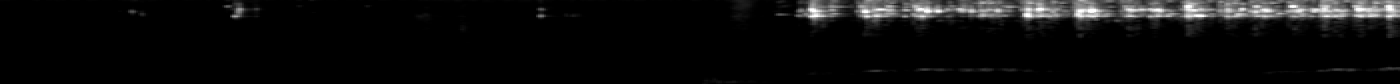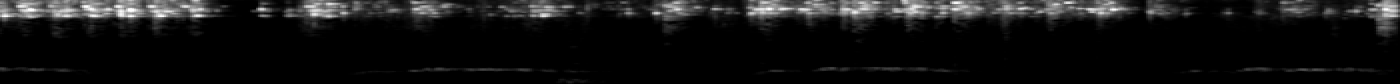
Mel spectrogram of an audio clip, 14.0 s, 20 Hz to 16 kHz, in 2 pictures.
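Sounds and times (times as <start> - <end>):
anklet bells jingling: 3.9 - 14.0.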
